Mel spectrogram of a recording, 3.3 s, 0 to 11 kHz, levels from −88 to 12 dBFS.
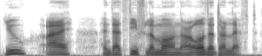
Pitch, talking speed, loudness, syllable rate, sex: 120 Hz, 220 wpm, -18 LUFS, 5.2 syllables/s, male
